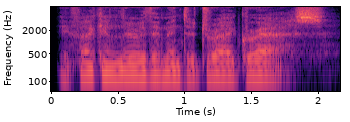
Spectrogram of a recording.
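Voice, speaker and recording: A man playing a stoic, determined samurai warrior in a video game, with a husky, hushed voice and a terse, grave, measured delivery. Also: medium pitch, no echo, clean studio sound, lightly acted. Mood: grave, focused. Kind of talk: dramatic video game voice acting.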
